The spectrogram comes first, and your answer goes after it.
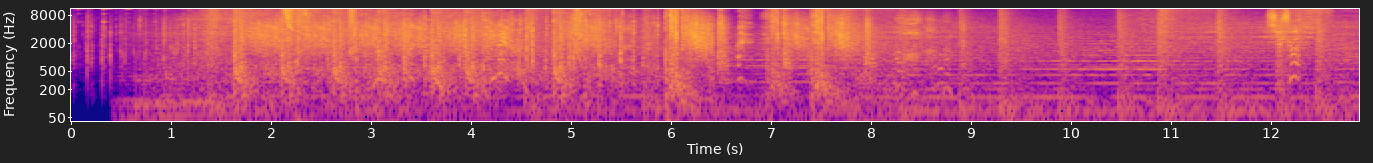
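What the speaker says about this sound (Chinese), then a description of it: "鬼子听到枪声，他们会马上过来的" Rapid gunfire rings out during a guerrilla prison breakout, with a dense volley of loud, sharp shots and booming blasts that continues without pause throughout, while faint voices are partly buried beneath it.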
